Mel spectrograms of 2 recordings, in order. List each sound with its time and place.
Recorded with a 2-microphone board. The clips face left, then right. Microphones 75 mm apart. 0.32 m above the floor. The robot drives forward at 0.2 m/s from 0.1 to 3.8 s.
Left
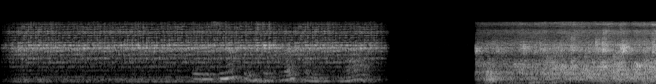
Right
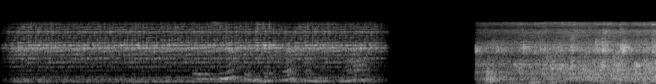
1.9 s a woman speaking: 15° left (ahead or behind), 1.6 m
4.8 s boiling: 5° right (ahead or behind), 1.2 m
